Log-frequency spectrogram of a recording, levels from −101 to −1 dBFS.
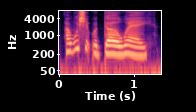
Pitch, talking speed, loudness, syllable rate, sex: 215 Hz, 265 wpm, -16 LUFS, 6.3 syllables/s, female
